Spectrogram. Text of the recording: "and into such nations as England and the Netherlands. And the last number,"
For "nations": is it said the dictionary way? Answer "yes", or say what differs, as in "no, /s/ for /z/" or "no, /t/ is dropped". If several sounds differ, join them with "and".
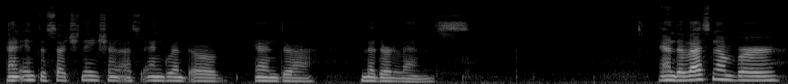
no, /z/ is dropped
